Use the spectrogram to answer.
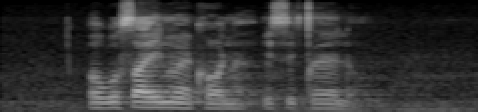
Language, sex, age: Zulu, male, 24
